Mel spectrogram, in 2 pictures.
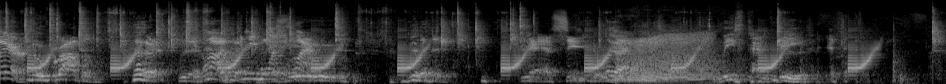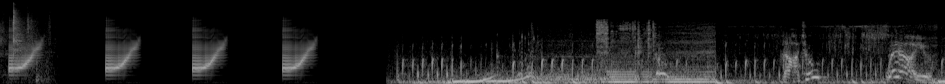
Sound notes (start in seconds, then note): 5.8 farting sound from cheese can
